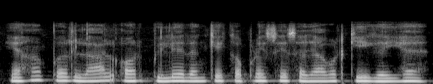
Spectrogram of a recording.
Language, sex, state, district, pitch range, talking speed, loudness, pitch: Hindi, male, Jharkhand, Palamu, 155-165 Hz, 180 wpm, -16 LUFS, 160 Hz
